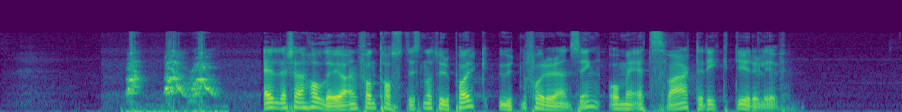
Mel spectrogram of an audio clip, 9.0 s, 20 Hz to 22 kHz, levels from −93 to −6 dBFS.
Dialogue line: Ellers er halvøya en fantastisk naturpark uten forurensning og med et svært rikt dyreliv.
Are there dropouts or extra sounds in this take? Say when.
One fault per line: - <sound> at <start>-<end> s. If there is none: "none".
- bark at 1.2-2.3 s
